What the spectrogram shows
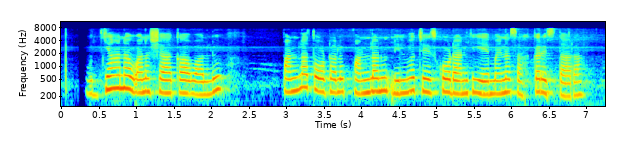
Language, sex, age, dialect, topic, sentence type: Telugu, female, 31-35, Central/Coastal, agriculture, question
